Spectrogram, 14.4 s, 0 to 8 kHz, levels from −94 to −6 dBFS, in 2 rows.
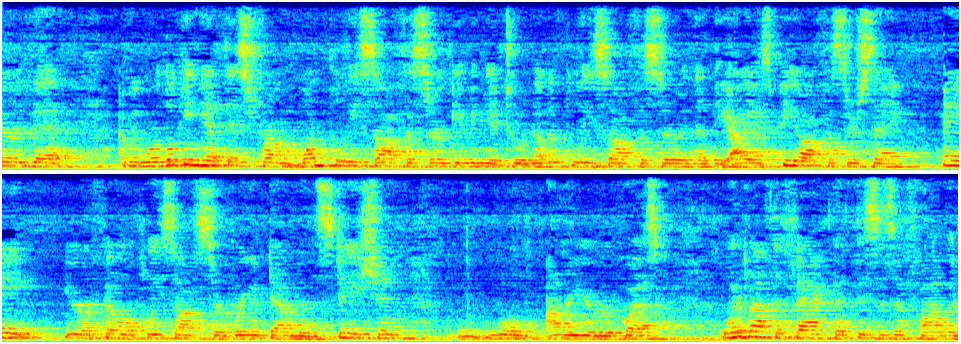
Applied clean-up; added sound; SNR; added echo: none; none; none; reverberation time 0.6 s.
